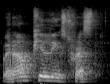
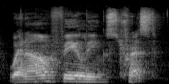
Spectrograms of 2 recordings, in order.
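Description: First: "feeling" mispronounced as "peeling"; wrong example, P starting "feeling"; higher-pitched "feeling" turned into "peeling". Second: "feeling" with a clear F and long ee; "when I'm feeling stressed", F kept clear; correct F sound. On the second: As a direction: model "feeling stressed" with a true F. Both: Shown as a demonstration. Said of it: "안 돼요".

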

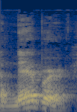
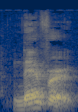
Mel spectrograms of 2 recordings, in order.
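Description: First: "never" mispronounced as "neber"; "never" with B replacing V; wrong B sound. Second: "never" with a true V; "never" with V, not B; correct V sound. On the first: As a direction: let the lips touch for a B in "never". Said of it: "N E B E R로 듣기거든요". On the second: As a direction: put upper teeth on the lip in "never". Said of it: "꼭 V 사운드는 윗니". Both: Shown as a demonstration.

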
